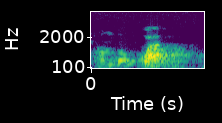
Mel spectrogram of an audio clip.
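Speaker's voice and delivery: slow, clear "Ombocua"; slow model word. Shown as a demonstration. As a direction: sound out "Ombocua" syllable by syllable. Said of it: "M, B va a ir acá". ("Ombocua" despacio, sílaba por sílaba)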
